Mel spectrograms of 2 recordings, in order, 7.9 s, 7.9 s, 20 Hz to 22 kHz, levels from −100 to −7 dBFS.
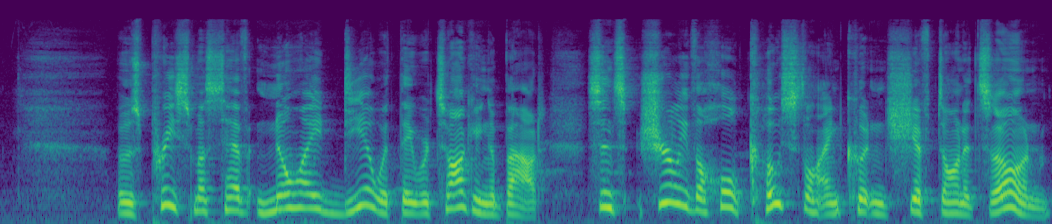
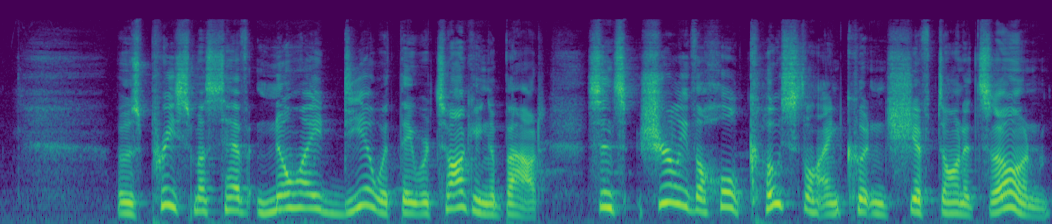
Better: neither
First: none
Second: none

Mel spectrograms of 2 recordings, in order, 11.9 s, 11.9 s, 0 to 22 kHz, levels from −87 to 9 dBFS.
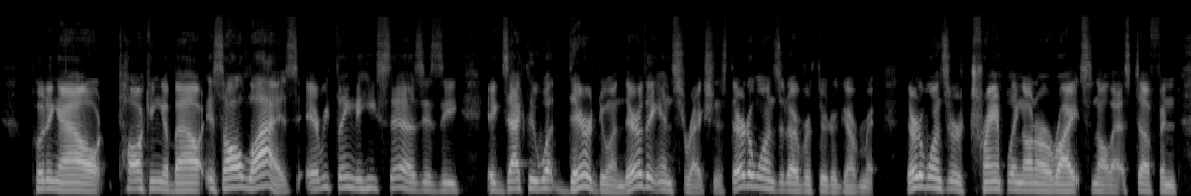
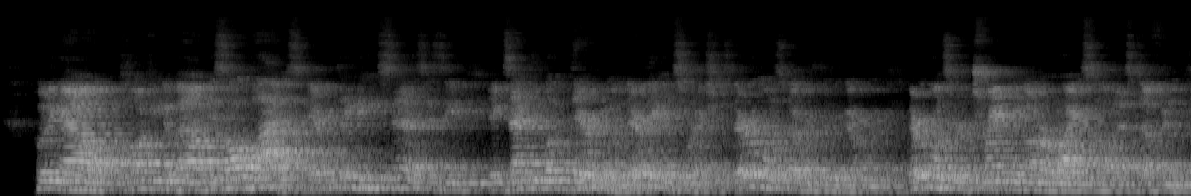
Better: first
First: none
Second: off-mic speech; far // room echo; strong; dies away in 1.8 s

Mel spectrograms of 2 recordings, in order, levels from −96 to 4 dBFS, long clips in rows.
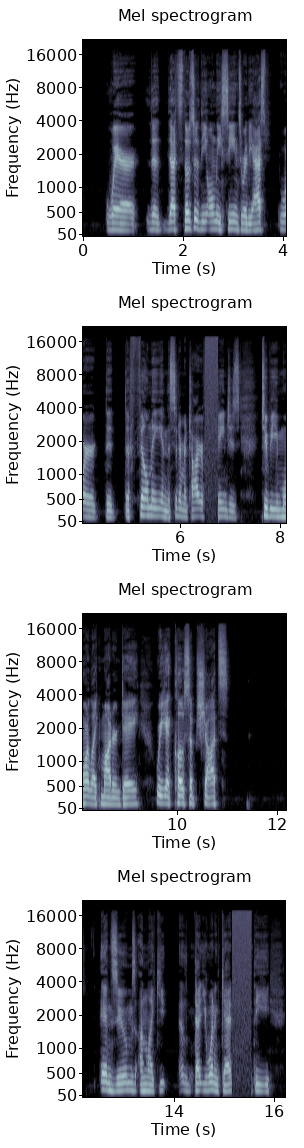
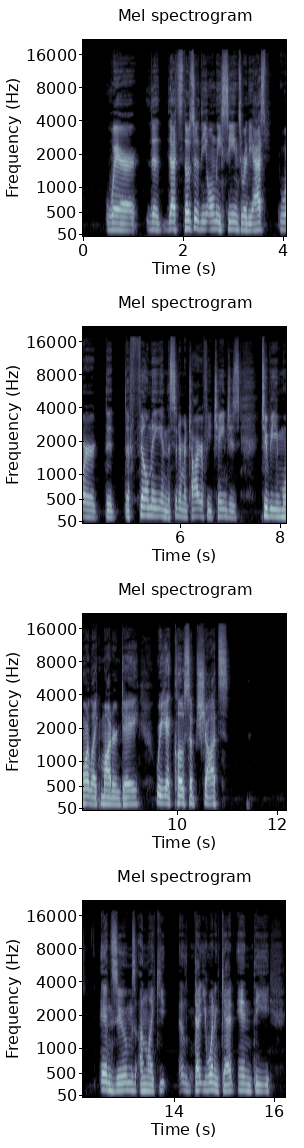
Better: second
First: audio cutting out; filled with static; at 6.5 s and at 15 s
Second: none

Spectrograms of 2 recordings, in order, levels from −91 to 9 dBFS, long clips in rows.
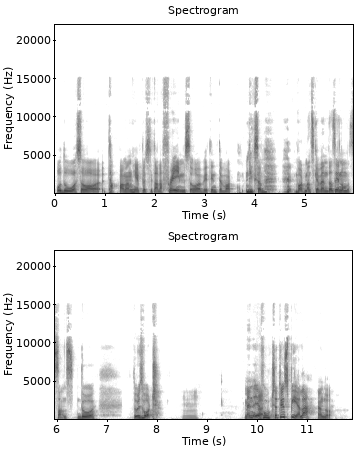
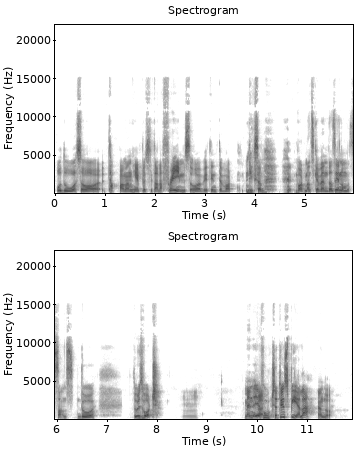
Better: first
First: none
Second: thin; somewhat; fading below 350 Hz

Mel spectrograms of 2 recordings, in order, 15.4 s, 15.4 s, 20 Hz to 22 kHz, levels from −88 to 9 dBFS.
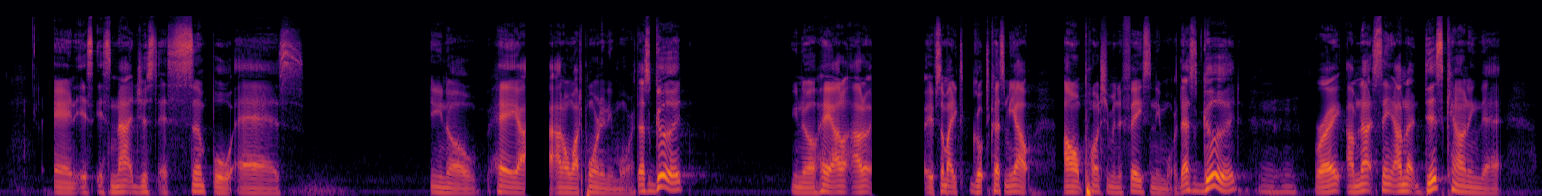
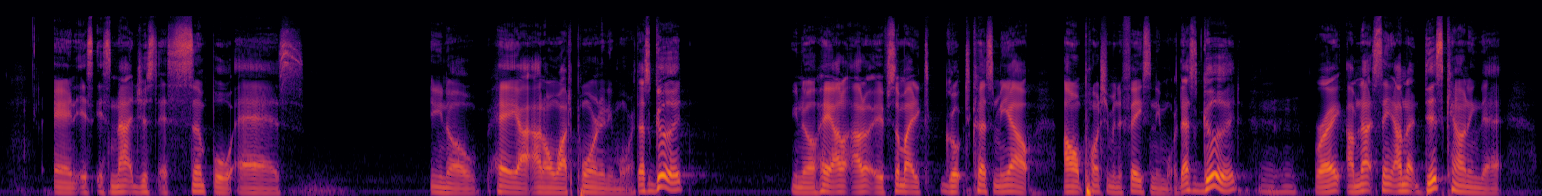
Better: second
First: audio freezing; at 5.5 s and at 8.5 s for 0.5 s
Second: none

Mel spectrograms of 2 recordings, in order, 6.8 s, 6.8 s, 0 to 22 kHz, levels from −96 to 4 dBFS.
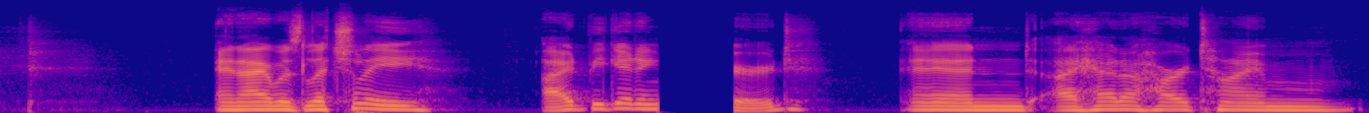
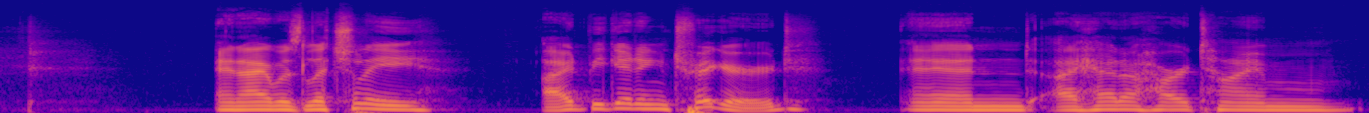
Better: second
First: audio cutting out; at 3.5 s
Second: none

